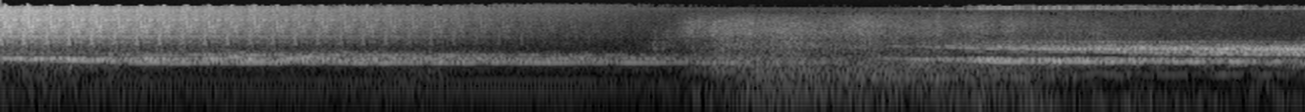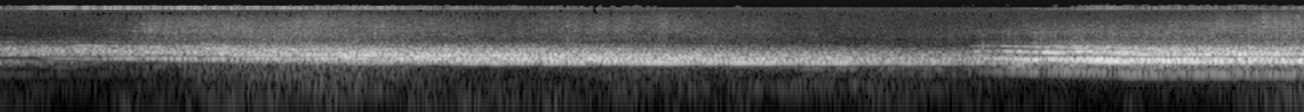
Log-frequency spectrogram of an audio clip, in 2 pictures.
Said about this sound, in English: And the whale song signifies something special.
